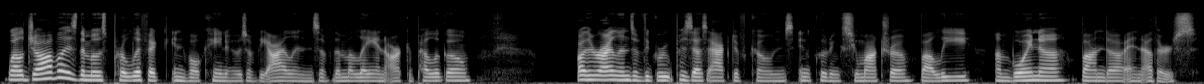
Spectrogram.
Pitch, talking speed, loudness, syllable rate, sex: 180 Hz, 150 wpm, -20 LUFS, 5.5 syllables/s, female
